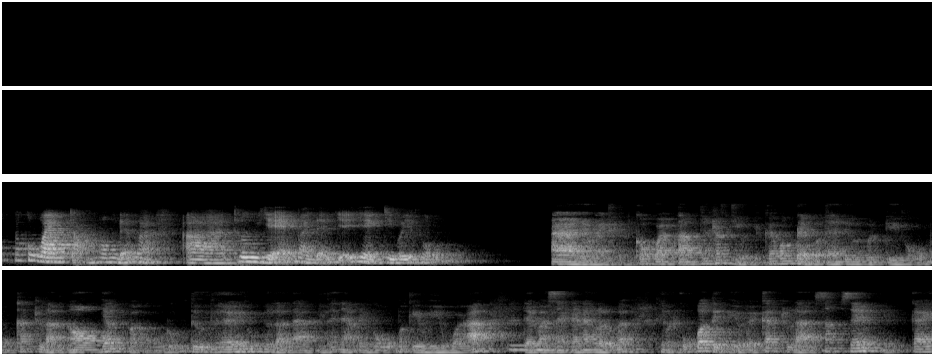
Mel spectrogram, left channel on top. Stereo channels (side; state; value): left; silent; digital silence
